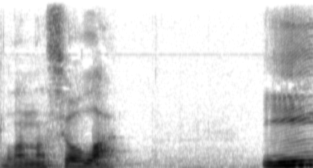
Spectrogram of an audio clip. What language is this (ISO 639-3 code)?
por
